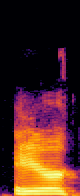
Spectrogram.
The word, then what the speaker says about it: err: helps with pronunciation but it's air just like the kind you breathe air okay got thank you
